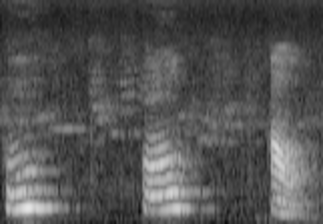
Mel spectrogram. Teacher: व्रतमुखी मतलब जब हमारा ओठ एकदम गोला हो जाते हैं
